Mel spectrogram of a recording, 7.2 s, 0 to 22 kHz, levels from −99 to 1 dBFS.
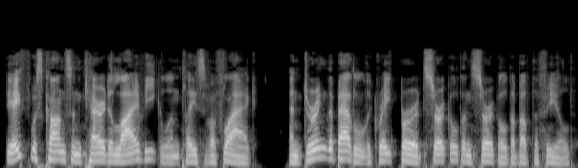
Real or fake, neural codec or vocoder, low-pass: real; none; 7.2 kHz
